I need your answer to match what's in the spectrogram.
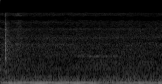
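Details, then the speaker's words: Virgo Smart swing gate motor on a small display gate during its first auto-set run: low steady hum holding even as the gate travels slowly until it finds its limit switches; the opener is running normally. "still traveling a little bit slow for a second while it's doing its first run of auto set until it finds its limit switches and then you will see it speed up shortly"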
